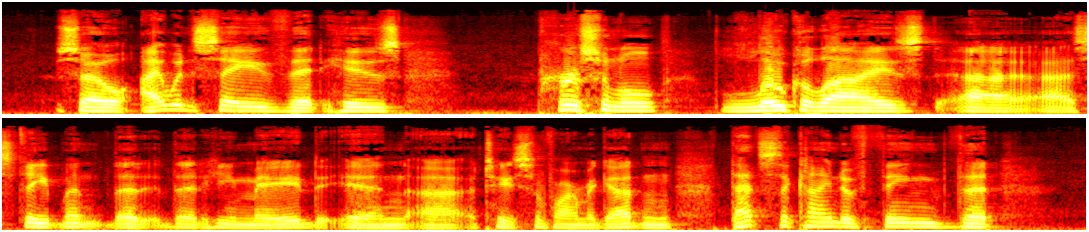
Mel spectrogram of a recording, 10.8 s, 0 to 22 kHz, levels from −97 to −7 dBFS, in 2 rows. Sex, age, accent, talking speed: male, 50-69, American, 150 wpm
